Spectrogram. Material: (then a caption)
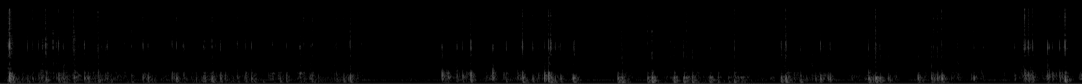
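Plastic. A green tool with a clear plastic tip taps and scratches the rhinestones on a blue plastic rhinestone-covered masquerade mask with gold trim. Quiet, close-up clicks and short scratchy bursts come in quick irregular runs, with a brief pause near the four-second mark. A faint steady low hum sits underneath.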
